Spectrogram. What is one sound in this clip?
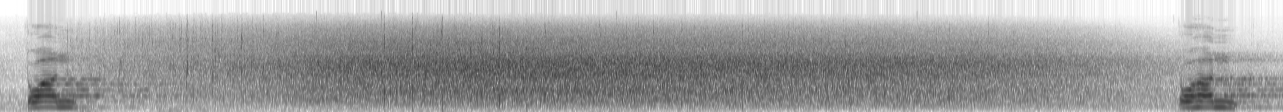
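A huge crowd applauds, swelling and then fading.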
